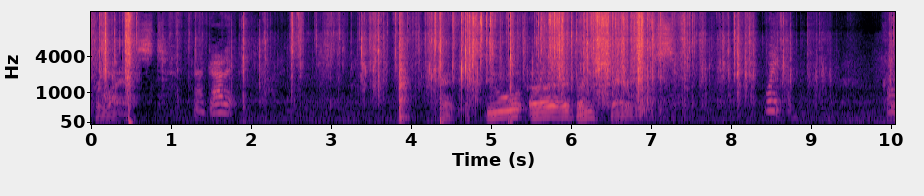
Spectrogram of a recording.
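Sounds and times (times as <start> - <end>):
foil wrapper crinkling and tearing: 0.0 - 9.4.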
